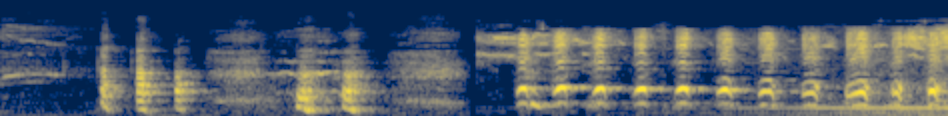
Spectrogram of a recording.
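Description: Laughter: a few scattered breathy laughs, then from about halfway in a baby laughing hard in quick repeated bursts.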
